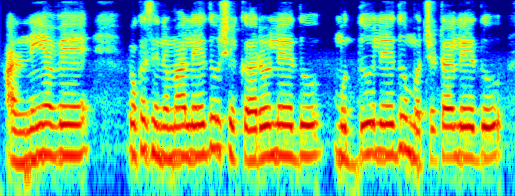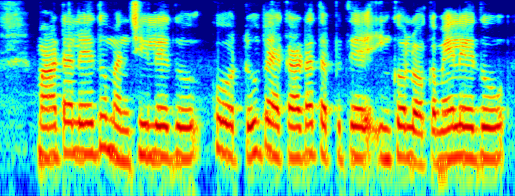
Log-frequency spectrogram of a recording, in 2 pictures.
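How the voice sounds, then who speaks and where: A woman's voice: a little high, warm tone, close to an everyday voice. A woman reading as a fed-up young housewife. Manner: sarcastic, complaining. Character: young housewife, sharp-tongued and exasperated. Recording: dull lo-fi recording.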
